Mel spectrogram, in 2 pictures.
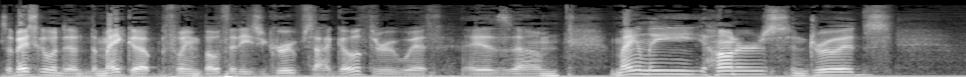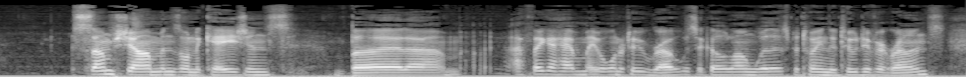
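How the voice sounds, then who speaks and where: Amid audible room echo, a man with an Appalachian accent talks at a moderate pace. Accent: Appalachian, self-described. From Appalachia, US. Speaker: gaming video creator. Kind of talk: gameplay commentary. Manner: casual, hesitant with fillers.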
